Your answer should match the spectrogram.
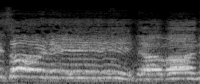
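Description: Men's voices chanting a Punjabi noha (Shia mourning lament) together in long, drawn-out sung phrases, with a brief break about two-thirds of the way through.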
